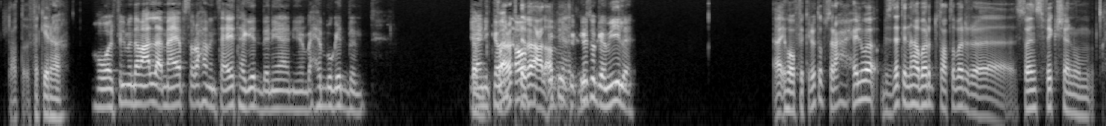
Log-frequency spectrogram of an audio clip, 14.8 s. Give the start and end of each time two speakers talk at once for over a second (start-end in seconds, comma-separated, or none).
6.3-7.9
